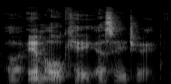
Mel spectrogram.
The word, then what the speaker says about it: moksha: It's a letter that you don't actually have a corresponding sound for in English, but M-O-K-S-H-A.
